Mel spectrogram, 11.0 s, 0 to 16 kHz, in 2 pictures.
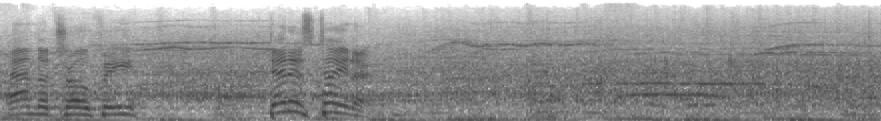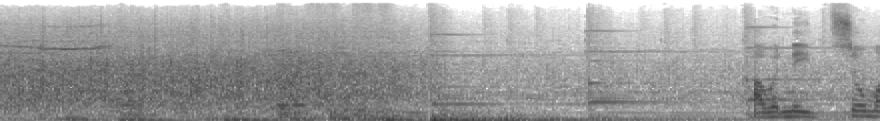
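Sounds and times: audience applauding: 0.0 - 8.5
music: 0.0 - 11.0.

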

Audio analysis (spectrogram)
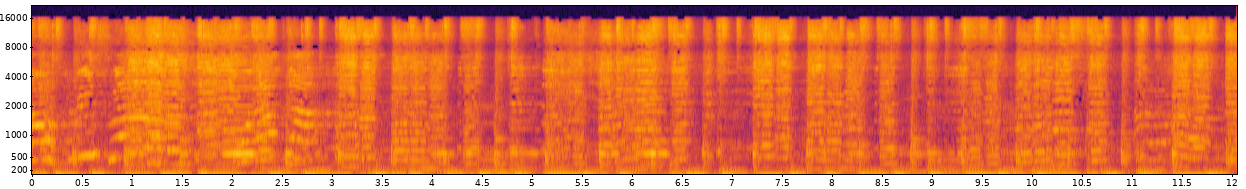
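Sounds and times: live band latin dance music: 0.0 - 12.0
strong bass beat: 2.6 - 12.0.

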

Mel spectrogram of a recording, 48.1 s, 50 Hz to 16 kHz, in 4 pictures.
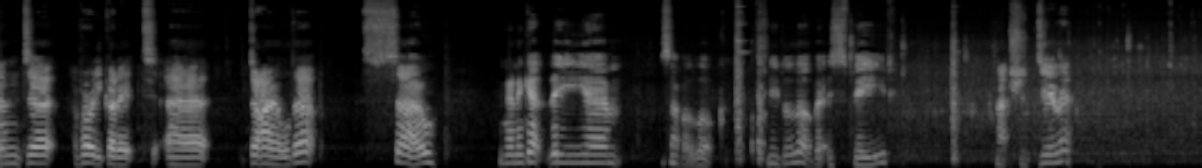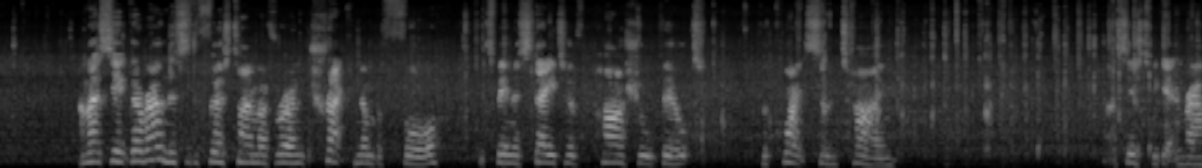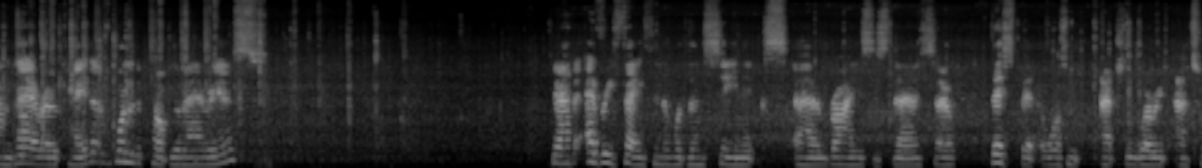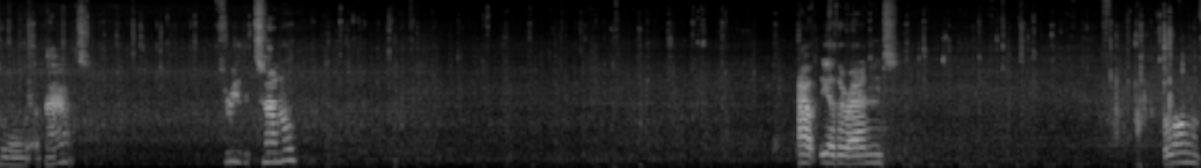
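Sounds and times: model train running on track: 5.1 - 48.0
wheels clicking on rails: 5.6 - 48.0.

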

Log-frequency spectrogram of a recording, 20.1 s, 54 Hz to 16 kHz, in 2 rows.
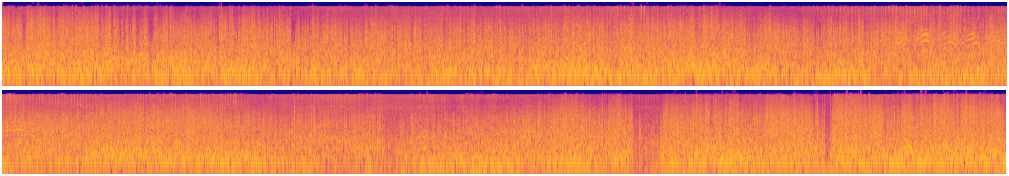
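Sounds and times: motorcycle engine running: 0.0 - 20.0
wind rushing over microphone: 0.0 - 20.0.

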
